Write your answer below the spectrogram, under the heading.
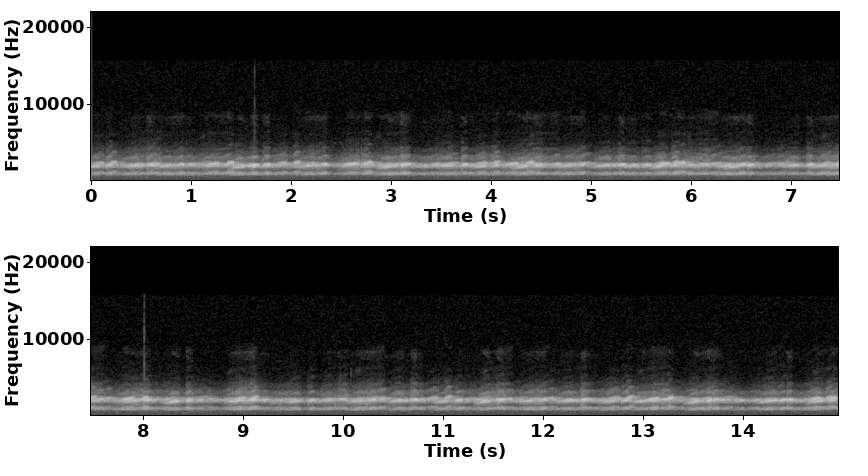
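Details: Frogs croaking together in a spring wetland near a home, recorded live; the overlapping calls form a thick, buzzing wall of trills that never pauses, with slight swells in volume.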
